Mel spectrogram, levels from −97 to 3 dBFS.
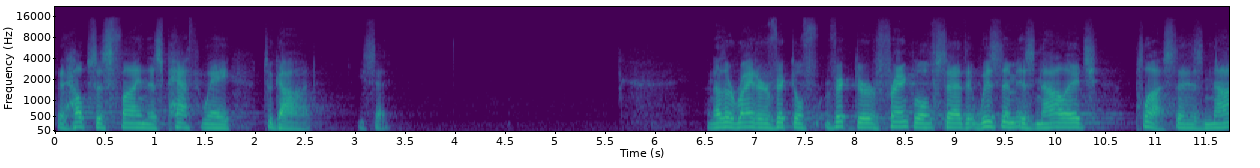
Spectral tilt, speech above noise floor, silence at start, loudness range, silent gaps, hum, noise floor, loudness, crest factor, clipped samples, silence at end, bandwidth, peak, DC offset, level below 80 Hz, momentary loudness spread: -6.5 dB/octave; 47 dB; 0.05 s; 10 LU; none; none; -84 dBFS; -38 LUFS; 20 dB; under 0.1%; 0 s; 15 kHz; -20 dBFS; under 0.1%; -72 dBFS; 13 LU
